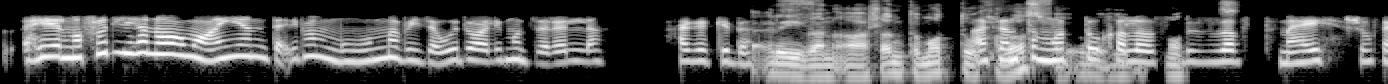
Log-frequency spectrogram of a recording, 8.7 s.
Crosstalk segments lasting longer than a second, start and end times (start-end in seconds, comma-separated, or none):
6.1-7.5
